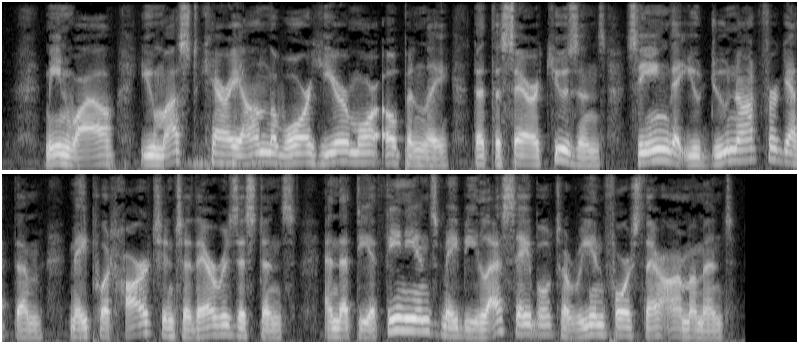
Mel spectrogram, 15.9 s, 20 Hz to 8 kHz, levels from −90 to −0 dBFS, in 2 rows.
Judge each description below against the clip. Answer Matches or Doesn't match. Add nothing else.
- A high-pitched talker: Doesn't match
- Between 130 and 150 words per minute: Matches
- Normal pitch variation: Matches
